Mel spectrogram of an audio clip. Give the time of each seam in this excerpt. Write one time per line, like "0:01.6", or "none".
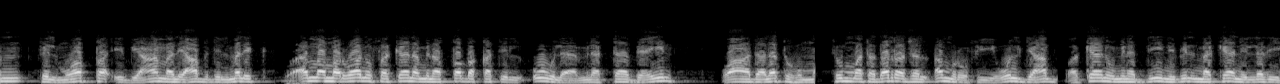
0:02.7
0:08.1
0:10.6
